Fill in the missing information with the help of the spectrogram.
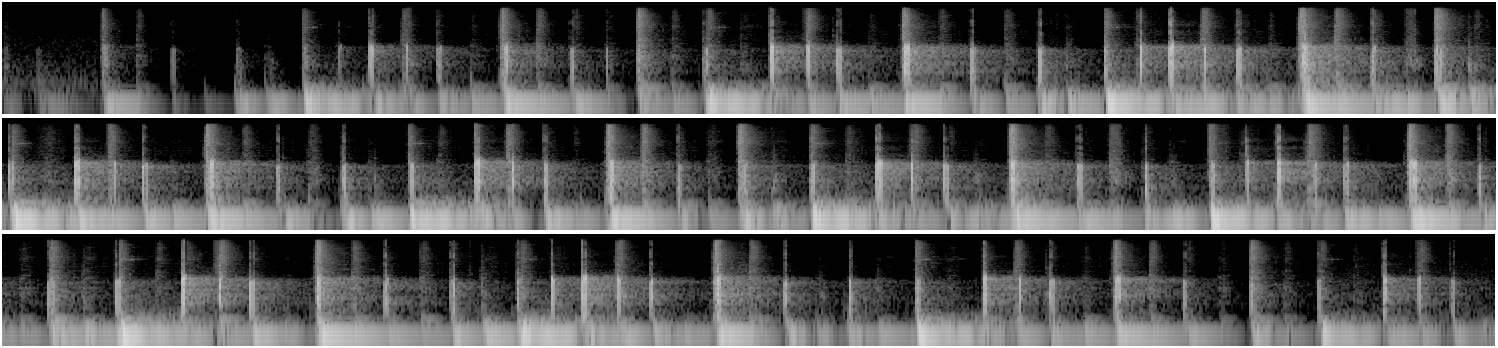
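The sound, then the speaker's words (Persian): Rapid, rhythmic flamenco palmas hand clapping, as heard in Spanish flamenco music, fills the whole stretch, crisp, the claps driving in a steady pattern over a low, sustained musical accompaniment. “پالماس در موسیقی فلامنکوه همون صدای دست زدنی که در اغلب موسیقی های فلامنکوی اسپانیایی به گوش میرسه”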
